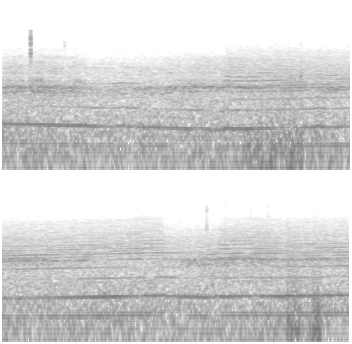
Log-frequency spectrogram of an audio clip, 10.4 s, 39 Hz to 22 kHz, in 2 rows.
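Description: Mazda MX-5 race car engine in the iRacing Global Mazda MX-5 Fanatec Cup at Rudskogen, a steady droning hum held at near-constant pitch as the car is backed off into a corner, with no talk over it.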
